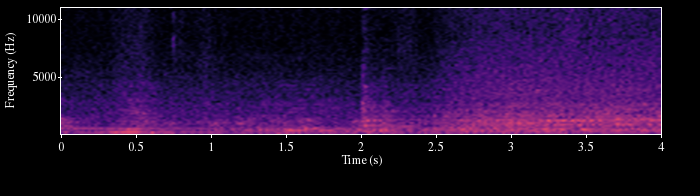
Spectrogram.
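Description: Hand-held hair dryer switched on about two seconds in, then blowing steadily and getting louder.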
